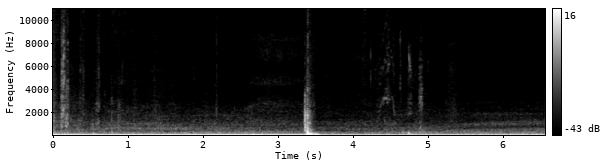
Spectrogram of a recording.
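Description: Toyota GR Corolla's three-cylinder turbo engine idling steadily, heard from the driver's seat. A single loud thud about three and a half seconds in, as the driver's door shuts.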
